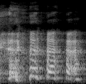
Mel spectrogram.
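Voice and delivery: short amused laugh; light laugh. Real, not acted. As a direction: laugh at your own joke. Laughing after the song.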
